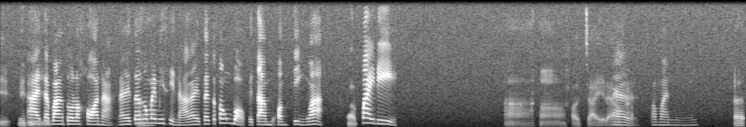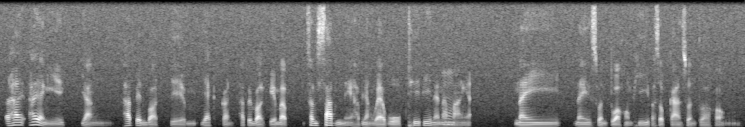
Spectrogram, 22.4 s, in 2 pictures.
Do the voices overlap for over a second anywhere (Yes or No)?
No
